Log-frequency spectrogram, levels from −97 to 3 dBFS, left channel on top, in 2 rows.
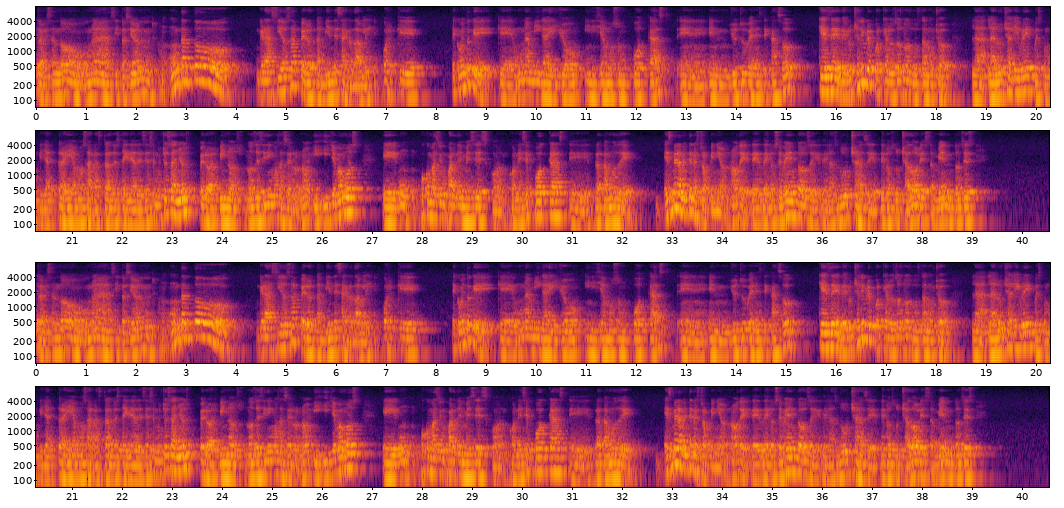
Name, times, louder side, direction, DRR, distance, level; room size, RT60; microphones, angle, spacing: voice 1, 0.0-3.9 4.4-6.7 6.9-7.6 8.4-12.5 12.9-15.1 15.7-18.2 18.7-26.7 27.2-32.2 32.8-39.0, left 1 dB, 25° left, -3 dB, 1.7 m, -23 dB
8.2 x 3.4 x 3.4 m, 0.79 s
head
